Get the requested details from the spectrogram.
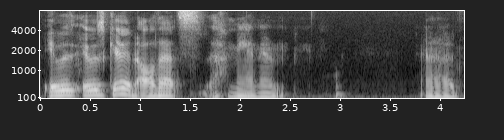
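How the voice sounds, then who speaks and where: A man's voice: mid-range voice, sing-song, takes it slowly, darkish tone. A man co-hosting a podcast, chatting casually in a rambling way with dry jokes. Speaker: podcast co-host. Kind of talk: casual chat.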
